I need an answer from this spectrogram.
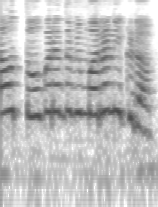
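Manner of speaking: retold high-pitched urgent protest. Patient retelling her plea to hospital staff, urgent protest.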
